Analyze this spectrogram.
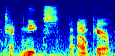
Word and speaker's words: Technics: God it's really heavy Technics you know I think I mispronouncing that a lot of people tell me it's techniques but I don't care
